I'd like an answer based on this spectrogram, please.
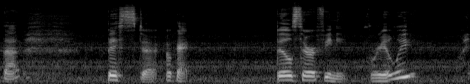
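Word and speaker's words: Bicester: It's pronounced Bister. I was going to ask how it was pronounced. I'm so glad it said that. Bister Okay.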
